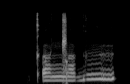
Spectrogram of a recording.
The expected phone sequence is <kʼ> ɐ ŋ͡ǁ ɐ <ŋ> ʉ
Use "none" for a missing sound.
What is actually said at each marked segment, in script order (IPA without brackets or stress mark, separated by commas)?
kʼ, ɡ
